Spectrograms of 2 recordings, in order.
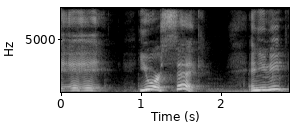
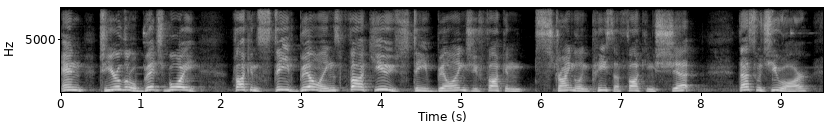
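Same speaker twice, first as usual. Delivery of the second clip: furious, enraged, worked-up, boiling-over tirade. Ranting at a content creator whose fans are leaving, angry, getting pissed off. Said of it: "And I'm getting pissed off".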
